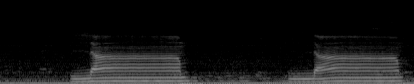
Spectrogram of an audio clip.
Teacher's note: زبان کا کنارہ اور دواحک سے ثنایا تک کے مسوڑوں سے ادا ہوتا ہے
